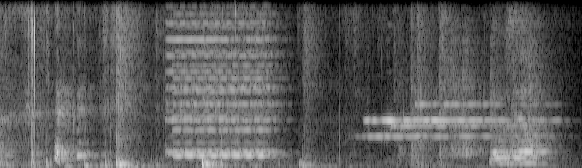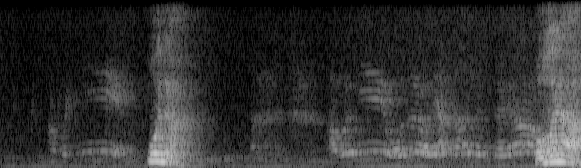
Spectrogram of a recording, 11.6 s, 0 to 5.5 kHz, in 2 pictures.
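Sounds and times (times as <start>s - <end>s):
scattered noise: 0.0s - 11.6s
telephone ringing with a bright electronic ringtone: 1.7s - 2.9s, 3.6s - 5.6s
short beep: 3.6s - 5.6s
speech: 5.0s - 5.6s, 7.3s - 7.7s.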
